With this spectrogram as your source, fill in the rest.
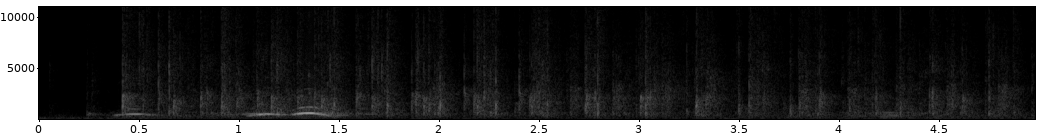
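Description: Audience applause at a youth power event honoring local government candidates, steady clapping from a modest crowd with a brief voice or cheer near the start, continuing evenly to the end.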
